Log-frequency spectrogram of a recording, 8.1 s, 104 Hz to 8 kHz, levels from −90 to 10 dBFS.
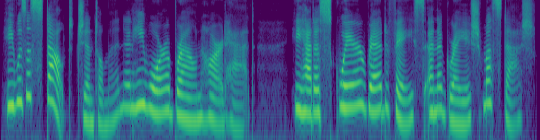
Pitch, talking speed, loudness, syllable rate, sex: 240 Hz, 165 wpm, -18 LUFS, 3.7 syllables/s, female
